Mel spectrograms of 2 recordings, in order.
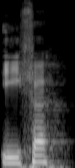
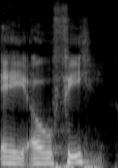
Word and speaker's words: Aoife: had about, like, so the bottom one there is Aoife, but yeah, the most common pronunciation over there was Aofi or Aof.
